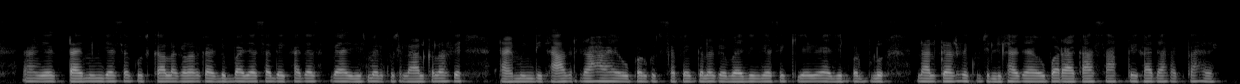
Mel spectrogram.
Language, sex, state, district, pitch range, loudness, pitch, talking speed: Hindi, male, Maharashtra, Nagpur, 135-140 Hz, -36 LUFS, 140 Hz, 235 wpm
